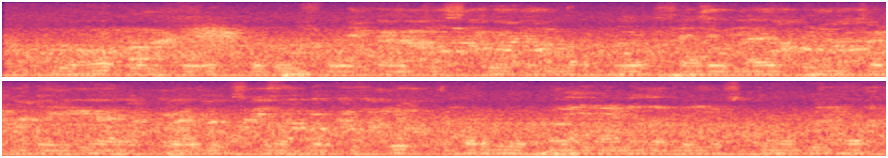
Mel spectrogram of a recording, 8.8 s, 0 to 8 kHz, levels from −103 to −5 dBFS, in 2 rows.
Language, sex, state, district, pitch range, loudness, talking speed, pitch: Hindi, male, Rajasthan, Bikaner, 115-120 Hz, -14 LUFS, 100 wpm, 120 Hz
